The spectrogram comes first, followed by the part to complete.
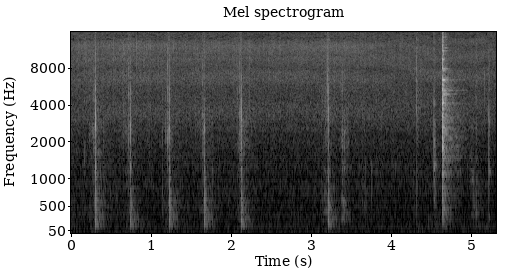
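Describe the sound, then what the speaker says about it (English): A knife slicing celery on the diagonal against a cutting board, about a dozen sharp, separate taps at an uneven pace, close and fairly quiet with no talking. "I've got a little bit of celery, and cut them on a diagonal"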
